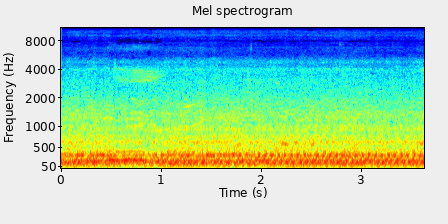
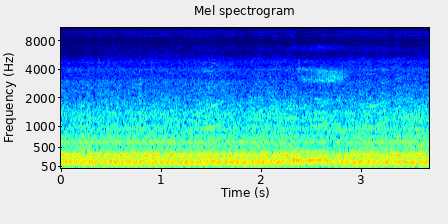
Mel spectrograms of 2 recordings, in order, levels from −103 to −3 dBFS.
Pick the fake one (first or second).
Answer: first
